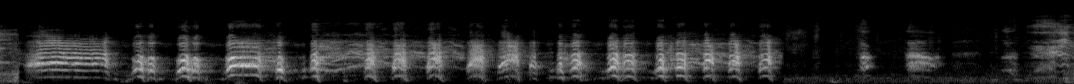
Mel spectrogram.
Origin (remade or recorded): remade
